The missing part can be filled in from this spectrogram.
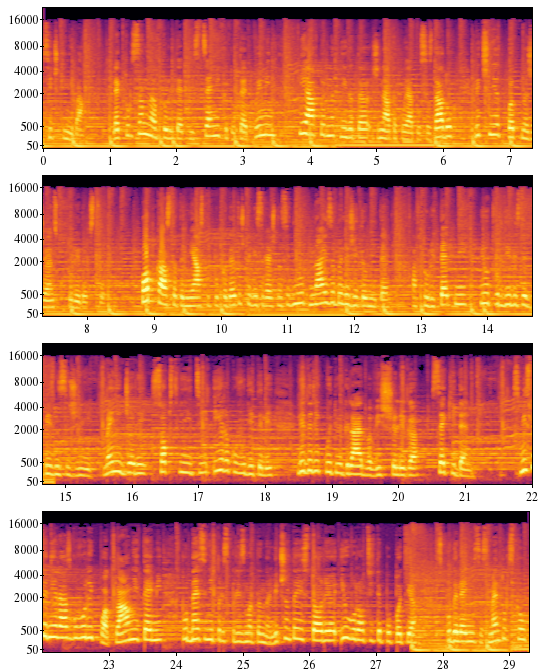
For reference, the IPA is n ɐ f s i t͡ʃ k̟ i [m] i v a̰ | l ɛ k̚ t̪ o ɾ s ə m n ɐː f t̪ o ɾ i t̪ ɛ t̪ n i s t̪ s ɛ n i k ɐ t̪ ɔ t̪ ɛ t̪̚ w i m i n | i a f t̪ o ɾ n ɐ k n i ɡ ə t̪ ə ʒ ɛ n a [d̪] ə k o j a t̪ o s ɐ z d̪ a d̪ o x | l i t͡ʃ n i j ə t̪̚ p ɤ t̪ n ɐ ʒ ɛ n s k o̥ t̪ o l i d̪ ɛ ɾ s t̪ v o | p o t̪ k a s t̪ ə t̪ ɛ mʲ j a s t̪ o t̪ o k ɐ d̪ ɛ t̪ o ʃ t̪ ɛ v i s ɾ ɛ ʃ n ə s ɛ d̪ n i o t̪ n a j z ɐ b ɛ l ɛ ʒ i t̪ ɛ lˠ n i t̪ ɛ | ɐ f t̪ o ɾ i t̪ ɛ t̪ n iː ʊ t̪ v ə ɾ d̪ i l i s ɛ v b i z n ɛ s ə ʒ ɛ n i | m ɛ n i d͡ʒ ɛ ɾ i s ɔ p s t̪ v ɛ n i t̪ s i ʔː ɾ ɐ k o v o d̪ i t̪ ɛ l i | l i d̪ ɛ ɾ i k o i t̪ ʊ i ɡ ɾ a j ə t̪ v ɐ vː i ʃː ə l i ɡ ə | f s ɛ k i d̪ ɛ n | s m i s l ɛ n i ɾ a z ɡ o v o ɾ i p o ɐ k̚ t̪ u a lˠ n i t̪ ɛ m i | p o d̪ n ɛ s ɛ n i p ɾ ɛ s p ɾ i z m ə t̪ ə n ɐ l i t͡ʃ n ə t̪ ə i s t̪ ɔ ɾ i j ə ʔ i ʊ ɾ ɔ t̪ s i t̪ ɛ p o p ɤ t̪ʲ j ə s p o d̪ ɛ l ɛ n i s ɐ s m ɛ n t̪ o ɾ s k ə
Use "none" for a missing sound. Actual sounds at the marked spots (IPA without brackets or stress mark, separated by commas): n, t̪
